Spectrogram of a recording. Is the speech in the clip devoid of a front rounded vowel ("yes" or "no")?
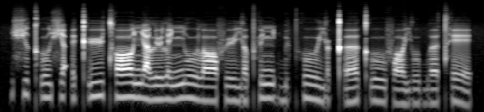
no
